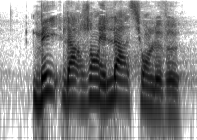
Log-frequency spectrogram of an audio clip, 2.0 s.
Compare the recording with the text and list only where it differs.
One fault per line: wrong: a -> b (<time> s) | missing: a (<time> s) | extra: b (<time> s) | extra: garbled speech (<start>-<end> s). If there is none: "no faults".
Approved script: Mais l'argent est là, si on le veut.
no faults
